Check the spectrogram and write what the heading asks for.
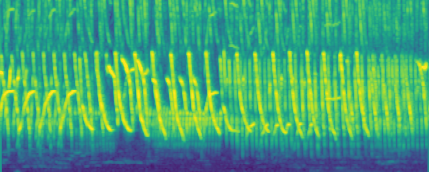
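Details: Canary song used as a lure to prompt a silent canary to sing: a long, fast, continuous stream of high swooping notes in rapid repeated phrases, with rolling trills throughout.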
